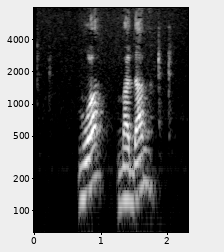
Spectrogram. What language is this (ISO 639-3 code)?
fra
